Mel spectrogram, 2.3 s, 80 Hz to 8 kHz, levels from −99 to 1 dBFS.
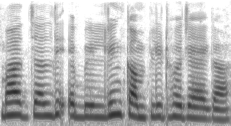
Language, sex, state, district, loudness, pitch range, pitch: Hindi, female, Uttar Pradesh, Muzaffarnagar, -26 LUFS, 230-260 Hz, 240 Hz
